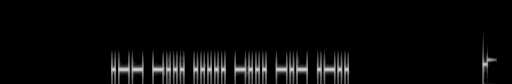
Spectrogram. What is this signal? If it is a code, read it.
Morse code, heard as a keyed tone, about 36 wpm, 700 Hz. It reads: WB5BKL
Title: NA SOTA Chaser Callsigns 35wpm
